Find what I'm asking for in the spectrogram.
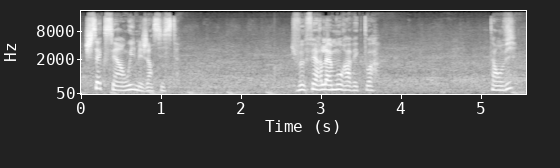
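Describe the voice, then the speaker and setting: A woman's voice: medium pitch, normal speed, soft background music, natural voice. A woman playing a cocky, exalted sixteen-year-old girl activist, narrating an audio drama in brash, confiding slang. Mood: infatuated, excited. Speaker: lead actor and narrator.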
